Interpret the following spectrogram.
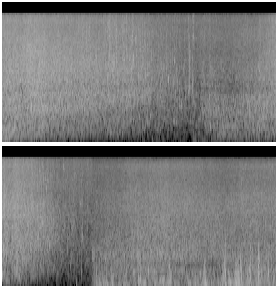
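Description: Small waves breaking and washing up on a sandy shore, swelling at the start and again about five seconds in. From about seven seconds in, gusty wind buffeting the microphone takes over.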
